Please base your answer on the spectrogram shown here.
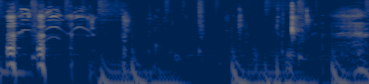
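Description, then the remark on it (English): Crunching as ice is chewed, a series of sharp, irregular crackling bites, with a low droning tone running underneath. “Like all this crunching and then the damn music comes on.”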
